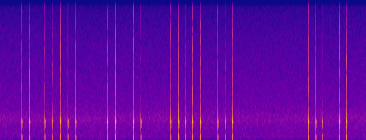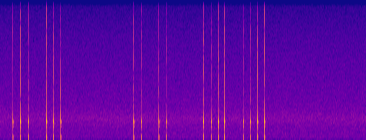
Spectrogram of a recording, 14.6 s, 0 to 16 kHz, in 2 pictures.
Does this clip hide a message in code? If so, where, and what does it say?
Yes: tap code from 0.4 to 12.6 s, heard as taps on a table, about 7 knocks a second. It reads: JGX MN GT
